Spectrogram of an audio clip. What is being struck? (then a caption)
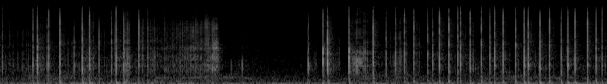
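Coated canvas zip pouch. Long colorful nails scratch and tap the surface of a flat, hand-sized Louis Vuitton Damier checkered coated canvas zip pouch. Quick, bright, crackly scratches give way to a steadier rasping stroke, then a brief quiet pause. A dense flurry of sharp, dry clicks and scrapes follows, with almost no ring after each one.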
